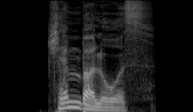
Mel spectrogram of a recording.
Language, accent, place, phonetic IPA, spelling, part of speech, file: German, Germany, Berlin, [ˈt͡ʃɛmbalos], Cembalos, noun, De-Cembalos.ogg
- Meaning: 1. genitive singular of Cembalo 2. plural of Cembalo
